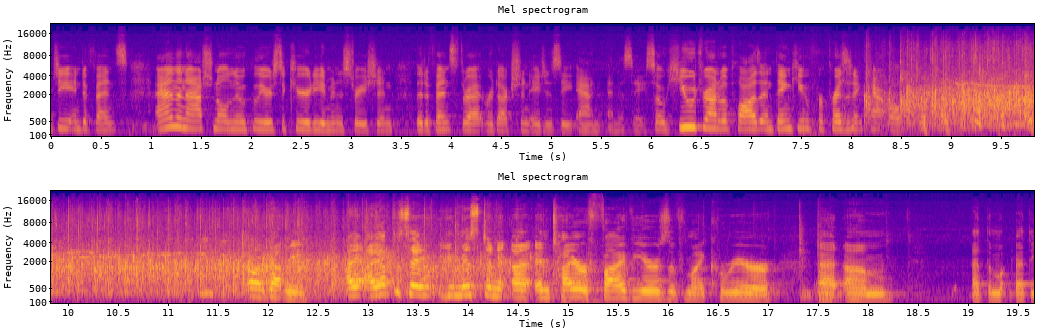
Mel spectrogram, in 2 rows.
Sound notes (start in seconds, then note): 8.1 cheers, applause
